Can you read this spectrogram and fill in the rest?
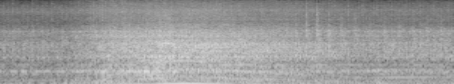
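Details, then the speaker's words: Engine being revved by pedal with fluid sprayed over the front and a leak being traced: rises and settles with a harsh, rattly metallic tapping on the rise; engine knock, cause unknown. "hear that metal tapping noise? It doesn't sound good."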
